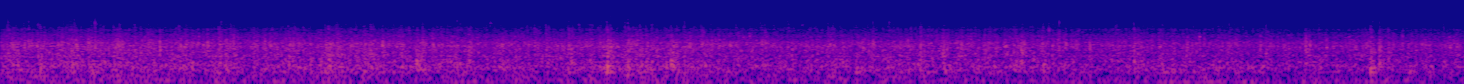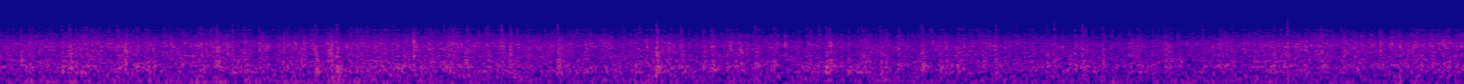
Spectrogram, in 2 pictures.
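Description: Steady rain falling: a faint, even hiss with scattered drop ticks.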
